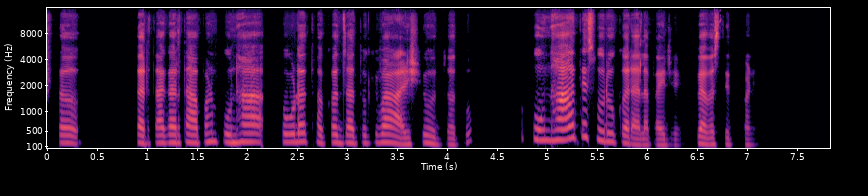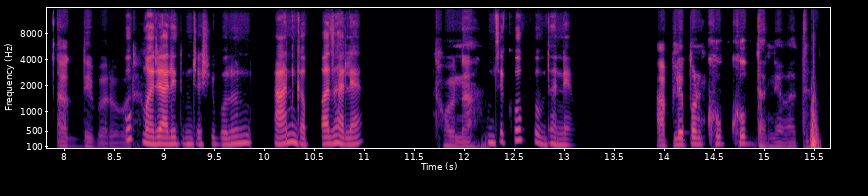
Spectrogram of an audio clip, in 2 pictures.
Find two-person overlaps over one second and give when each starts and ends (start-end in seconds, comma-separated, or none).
none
